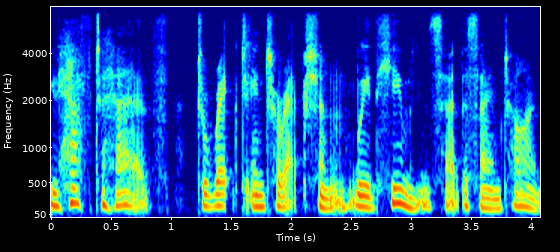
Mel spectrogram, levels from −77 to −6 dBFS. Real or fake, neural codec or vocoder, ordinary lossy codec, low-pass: fake; vocoder, 44.1 kHz, 128 mel bands, Pupu-Vocoder; AAC, 48 kbps; 7.2 kHz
